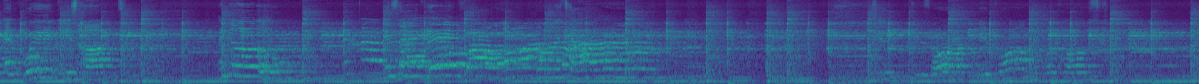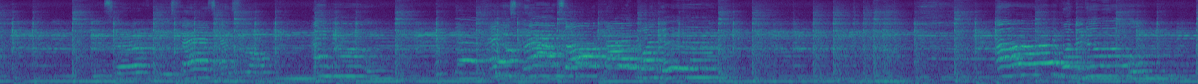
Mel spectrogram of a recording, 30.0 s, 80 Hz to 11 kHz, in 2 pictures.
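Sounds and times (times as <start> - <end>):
rock backing track: 0.0 - 29.9
girl singing into microphone: 2.7 - 3.7, 4.3 - 8.2, 16.3 - 19.8, 20.6 - 24.1, 27.4 - 29.8.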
